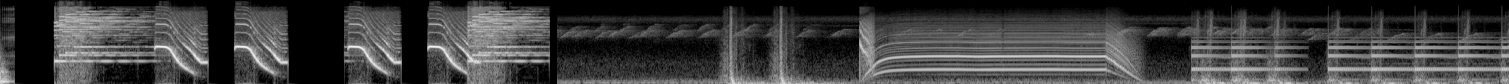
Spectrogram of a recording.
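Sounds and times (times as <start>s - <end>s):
cartoon warning sound effects: 8.6s - 15.0s
siren-like sweeping tone: 8.6s - 15.0s
steady electronic alarm tone: 11.1s - 15.0s
faint repeating chirps: 11.9s - 15.0s.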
